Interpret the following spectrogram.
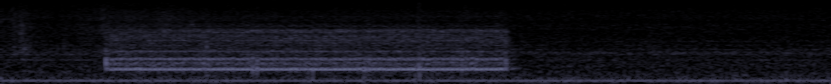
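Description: Telephone ringback tone heard through the phone's speaker: one steady ring about two seconds long, starting about half a second in. It is the sign that the called line is ringing and has not yet been answered.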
